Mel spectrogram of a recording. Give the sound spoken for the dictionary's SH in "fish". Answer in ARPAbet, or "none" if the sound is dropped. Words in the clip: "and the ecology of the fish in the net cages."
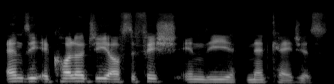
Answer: SH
